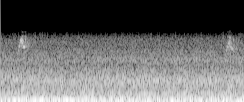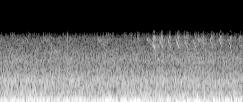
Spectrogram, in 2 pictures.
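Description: Faint bird chirps: two short, high chirps in the first three seconds, then a quick trill of about ten notes near the end, over a steady low hum.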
